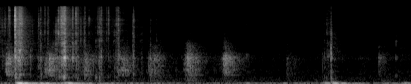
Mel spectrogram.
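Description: A trading-card pack wrapper being torn open and crinkled by hand, loudest in the first second. Lighter rustles and clicks follow as the cards are handled.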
